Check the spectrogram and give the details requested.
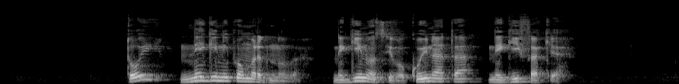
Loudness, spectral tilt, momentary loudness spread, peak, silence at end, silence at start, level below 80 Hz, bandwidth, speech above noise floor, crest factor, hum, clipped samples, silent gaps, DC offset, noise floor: -23 LUFS; -5.5 dB/octave; 13 LU; -6 dBFS; 1.1 s; 1.25 s; -60 dBFS; 11 kHz; 49 dB; 20 dB; none; under 0.1%; none; under 0.1%; -72 dBFS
